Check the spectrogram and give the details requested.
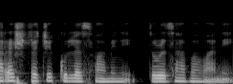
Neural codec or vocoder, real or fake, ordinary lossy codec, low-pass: none; real; none; 7.2 kHz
